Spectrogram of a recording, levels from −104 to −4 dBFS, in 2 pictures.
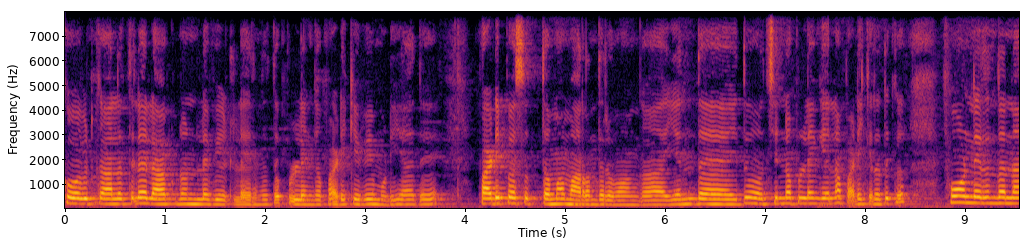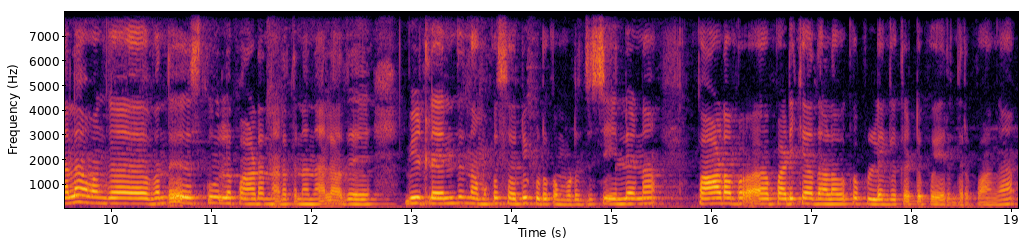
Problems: background sounds at intervals, background conversations at intervals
